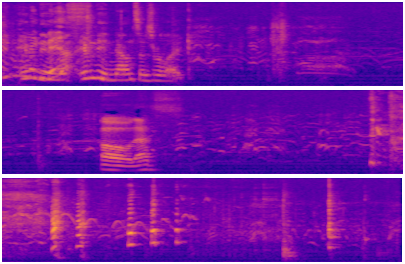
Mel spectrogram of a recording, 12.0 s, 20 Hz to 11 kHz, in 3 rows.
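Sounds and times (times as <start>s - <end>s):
men laughing loudly: 7.3s - 12.0s.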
